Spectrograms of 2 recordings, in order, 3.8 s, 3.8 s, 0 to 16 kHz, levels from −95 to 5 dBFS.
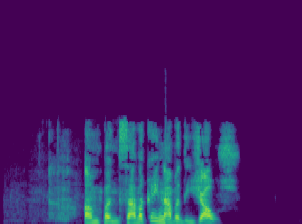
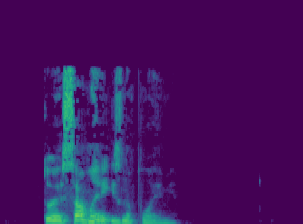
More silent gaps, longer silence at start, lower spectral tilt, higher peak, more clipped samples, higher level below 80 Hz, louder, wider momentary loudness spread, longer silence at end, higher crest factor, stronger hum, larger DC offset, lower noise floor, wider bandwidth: neither; first, 1.05 s vs 0.55 s; about the same, -3.5 dB/octave vs -4 dB/octave; first, 0 dBFS vs -6 dBFS; neither; first, -64 dBFS vs -72 dBFS; first, -17 LUFS vs -23 LUFS; second, 7 LU vs 17 LU; second, 0.85 s vs 1.65 s; about the same, 18 dB vs 22 dB; first, 50 Hz at -60 dBFS vs none; neither; about the same, under -90 dBFS vs under -90 dBFS; second, 7.8 kHz vs 12 kHz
